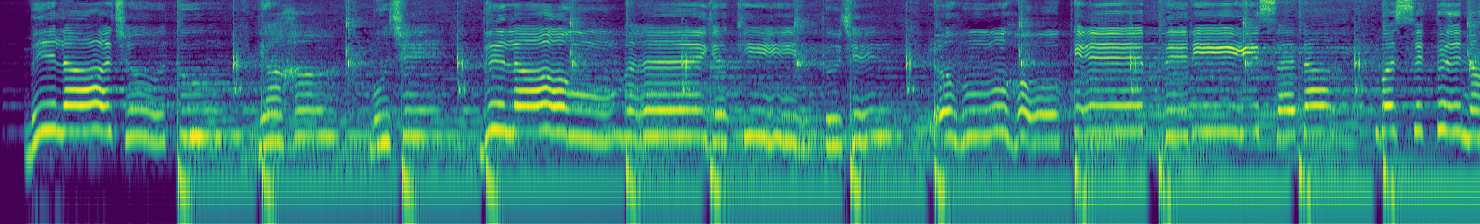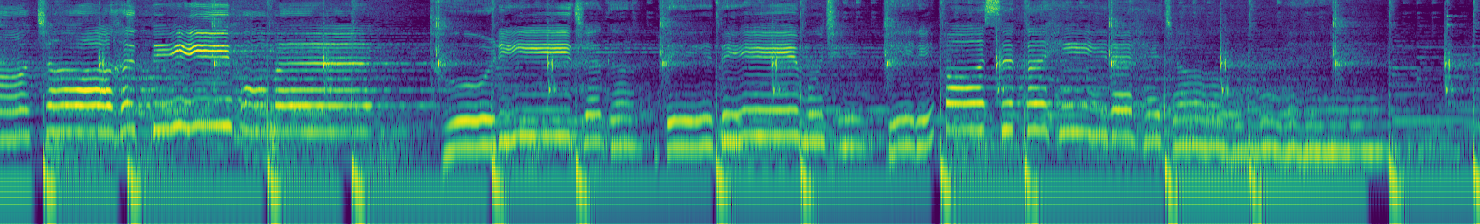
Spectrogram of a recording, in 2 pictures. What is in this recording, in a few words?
female version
